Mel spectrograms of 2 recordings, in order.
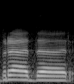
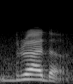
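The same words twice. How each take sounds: First: The final r is pronounced clearly and strongly. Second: The final r is barely pronounced, very faint. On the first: The speaker calls it wrong. "ब्रदर नहीं बोलते" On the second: The speaker calls it right. "जो आर है वो बड़ा ही अंदर ही अंदर हल्का सा बोलते हैं"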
